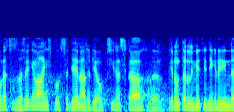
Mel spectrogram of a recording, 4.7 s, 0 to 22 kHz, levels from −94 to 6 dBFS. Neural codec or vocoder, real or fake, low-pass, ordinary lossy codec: codec, 44.1 kHz, 3.4 kbps, Pupu-Codec; fake; 5.4 kHz; Opus, 24 kbps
